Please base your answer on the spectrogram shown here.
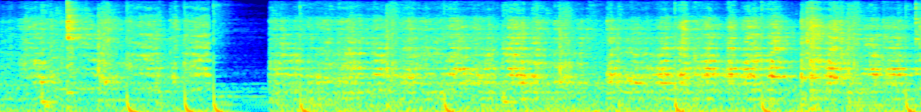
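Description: Boba mixture being stirred in a pot, giving a series of rhythmic scraping knocks of a utensil against the pot's sides at close range, with one brief pause partway through.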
